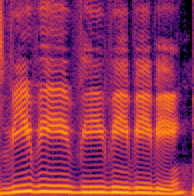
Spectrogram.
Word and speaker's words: VVVVVV: I don't know how to pronounce this. V-V-V-V-V-V. – Yeah. – I think you did it. Yeah. – That's right. It's six capital Vs, yeah.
